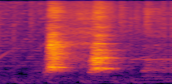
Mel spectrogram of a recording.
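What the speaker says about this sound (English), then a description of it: "And that's Reagan barking. He's so excited too." Two sharp, close dog barks in quick succession, followed by a softer short yip.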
